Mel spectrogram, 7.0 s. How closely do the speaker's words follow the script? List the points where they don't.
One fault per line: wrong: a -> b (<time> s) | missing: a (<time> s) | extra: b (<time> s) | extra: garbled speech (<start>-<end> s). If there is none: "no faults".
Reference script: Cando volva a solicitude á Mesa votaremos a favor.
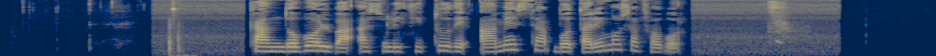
no faults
